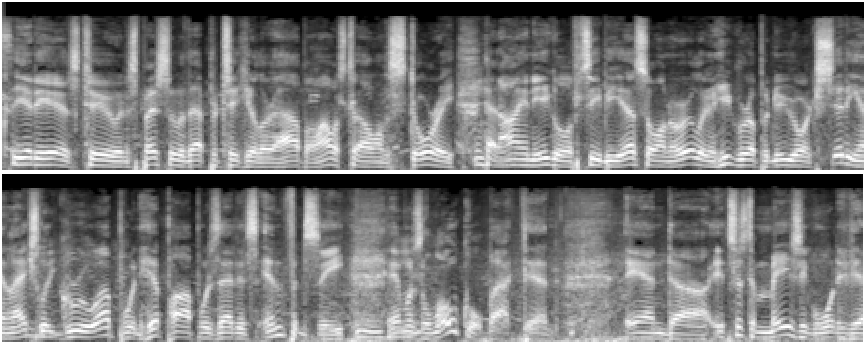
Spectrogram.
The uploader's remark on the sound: Live From The Indiana State Fair! Taking some calls from listeners of the show!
